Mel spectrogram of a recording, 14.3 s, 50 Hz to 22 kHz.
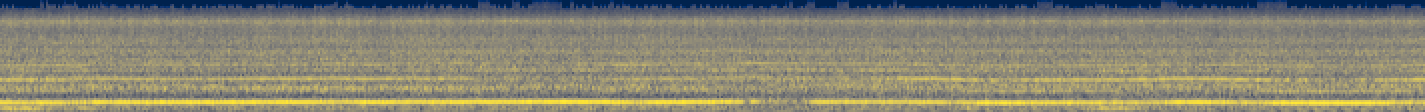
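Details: Toyota Estima ACR30 nearing 200,000 km, engine running: steady high whine holding one pitch, no knocking; water pump barely noisy turned by hand but loud once the belt is fitted; water pump bearing noise.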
